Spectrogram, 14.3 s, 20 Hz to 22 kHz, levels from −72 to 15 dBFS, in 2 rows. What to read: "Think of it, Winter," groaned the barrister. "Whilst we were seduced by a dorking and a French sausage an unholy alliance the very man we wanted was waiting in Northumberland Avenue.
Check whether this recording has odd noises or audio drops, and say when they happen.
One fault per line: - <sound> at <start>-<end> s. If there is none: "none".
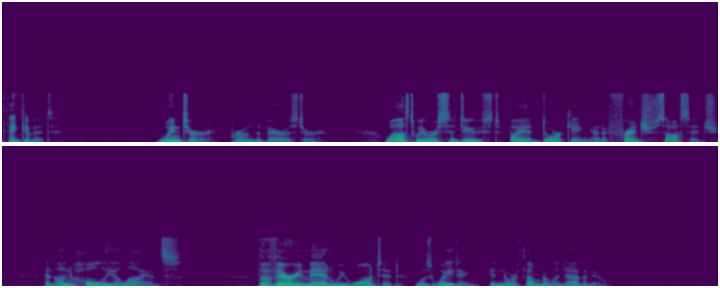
none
